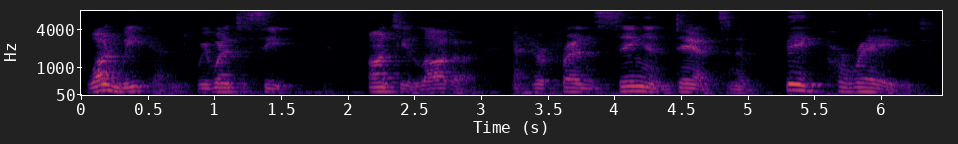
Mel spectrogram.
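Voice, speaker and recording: As a drag storytime reader, a man reads a children's picture book aloud with theatrical, emphatic phrasing and dramatic pauses. His voice is mid-range with lively intonation, and the room is echoey.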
